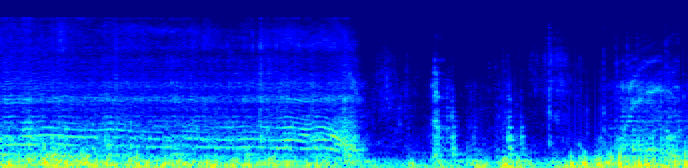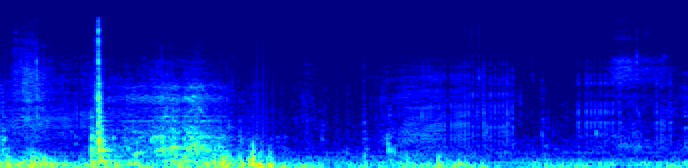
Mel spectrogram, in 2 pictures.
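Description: Wind buffeting the microphone on a boat on open water. For about the first two seconds a steady whine with many overtones runs, then slides down in pitch and stops; a single sharp click comes about five seconds in.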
